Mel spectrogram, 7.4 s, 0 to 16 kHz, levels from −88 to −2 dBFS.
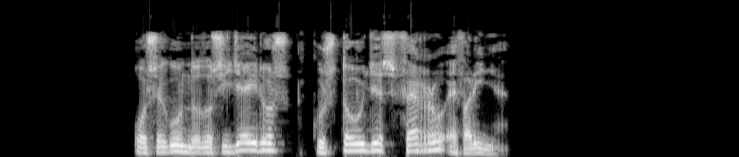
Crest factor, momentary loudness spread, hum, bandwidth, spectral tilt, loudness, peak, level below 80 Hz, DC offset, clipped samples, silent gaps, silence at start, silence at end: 16 dB; 8 LU; none; 7.8 kHz; -4 dB/octave; -12 LUFS; 0 dBFS; -48 dBFS; under 0.1%; under 0.1%; 3.08-3.12 s; 1.35 s; 2.35 s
